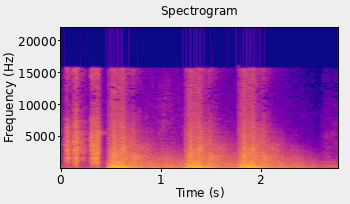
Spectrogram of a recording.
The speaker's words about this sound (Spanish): El disparo ha impactado en el pecho de Morlun, que comienza a retorcerse en el suelo, a gritar debido al profundo dolor que está sintiendo.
